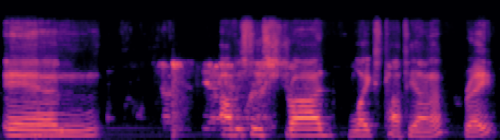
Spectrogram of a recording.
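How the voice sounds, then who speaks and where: Wry, higher-voiced man at the table. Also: steady tone, extremely slow, darkish tone. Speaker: player. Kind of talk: casual table chat.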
